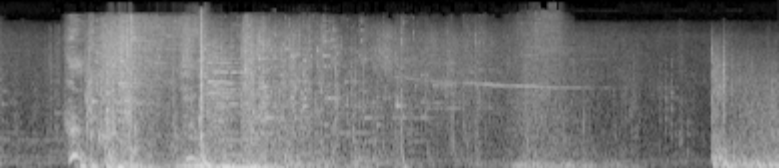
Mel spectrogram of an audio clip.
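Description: Flares fired one after another in the game God of War Ragnarök, sharp bursts and cracks with a long whistling trail, loud and close, ending in a sudden new burst.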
